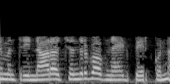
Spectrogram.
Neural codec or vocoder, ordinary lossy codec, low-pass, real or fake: none; AAC, 32 kbps; 3.6 kHz; real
